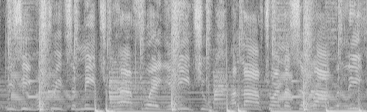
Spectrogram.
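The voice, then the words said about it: Bronx New York accent. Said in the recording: “It's the Bronx, of course. Recognize the accent.”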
